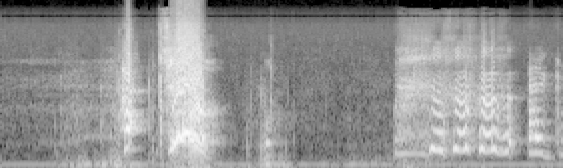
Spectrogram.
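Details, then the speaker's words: Real (not faked) sneeze recorded on a webcam: a sharp, explosive sneeze with a short intake before it, then brief vocal sounds over a steady low hum. "I'll try to It keeps sneezing. Sorry, it's a real one. That was a funny sneeze."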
